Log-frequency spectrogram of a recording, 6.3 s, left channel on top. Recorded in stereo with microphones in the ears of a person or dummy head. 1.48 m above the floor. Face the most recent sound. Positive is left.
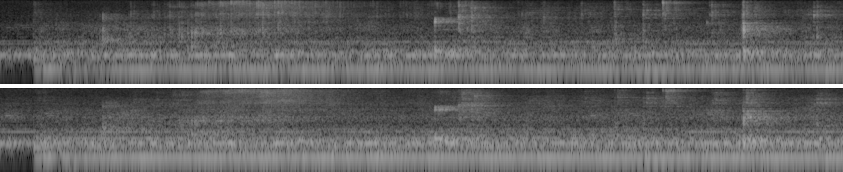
turn(degrees=45)  # may be behind; listen again after turning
